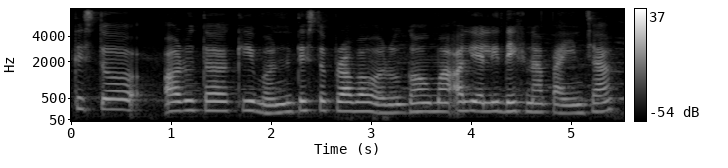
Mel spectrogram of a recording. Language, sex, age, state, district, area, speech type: Nepali, female, 45-60, West Bengal, Darjeeling, rural, spontaneous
